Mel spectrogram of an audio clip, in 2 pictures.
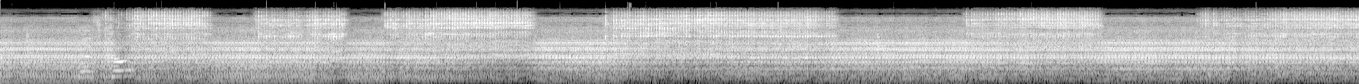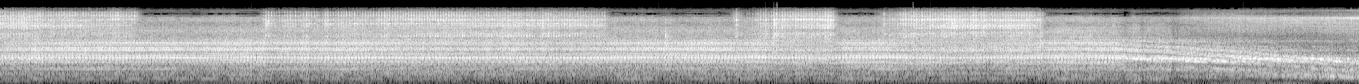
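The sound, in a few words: roughing gouge turning wood on a woodlathe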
